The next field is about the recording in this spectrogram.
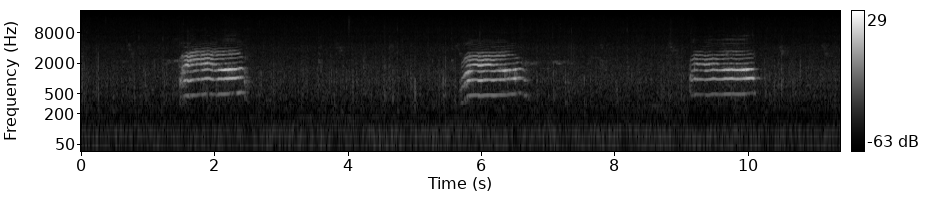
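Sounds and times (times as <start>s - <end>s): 
tom cat meowing outside: 1.5s - 2.5s, 5.7s - 6.7s, 9.2s - 10.2s.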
